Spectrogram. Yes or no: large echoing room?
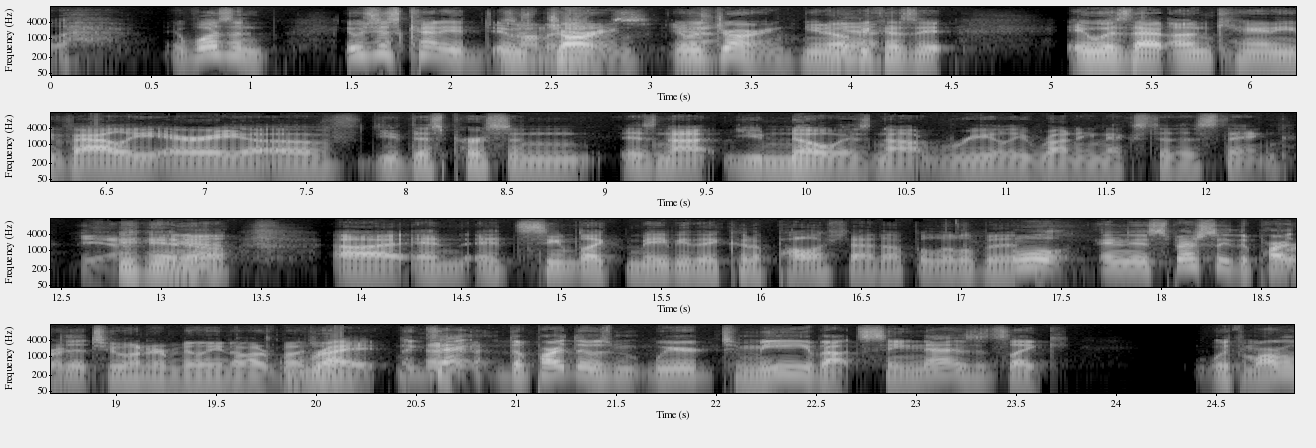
no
